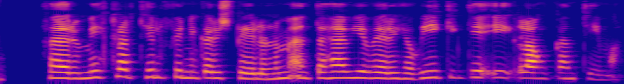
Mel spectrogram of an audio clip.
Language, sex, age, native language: Icelandic, female, 40-49, Icelandic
